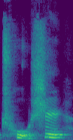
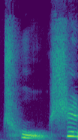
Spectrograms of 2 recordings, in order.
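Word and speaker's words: 处事: 性情 성격, 态度 태도, 和处事处事 는 추라고 읽으시면 안 돼요. 추, 쌀성이에요.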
